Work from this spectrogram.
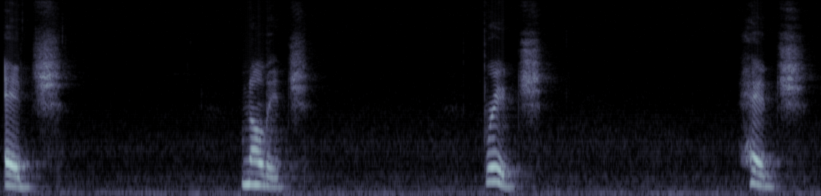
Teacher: a D can be very quiet not quite silent but very quiet in front of a G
